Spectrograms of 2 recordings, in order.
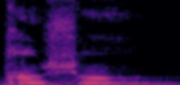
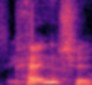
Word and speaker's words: penchant: Someone with a penchant for solving mysteries. Wait, that's how you pronounce that? So, this is my cue to go and dig a little. I thought it was pension.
